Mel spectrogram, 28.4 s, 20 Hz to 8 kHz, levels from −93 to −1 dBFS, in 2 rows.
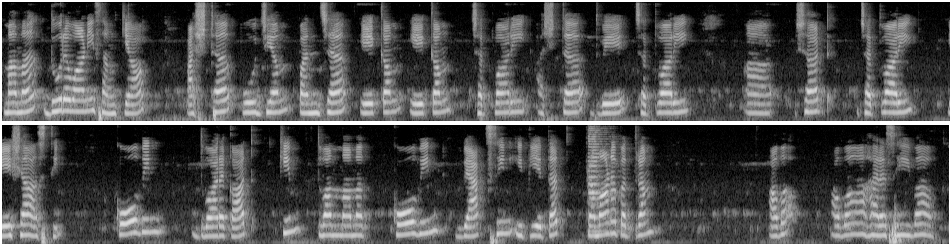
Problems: background sounds at intervals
